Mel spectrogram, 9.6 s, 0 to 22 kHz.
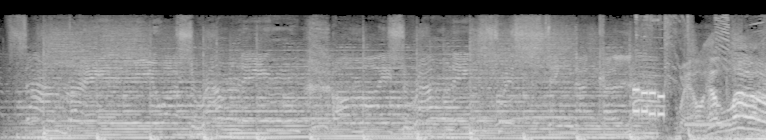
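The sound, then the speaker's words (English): A steady run of telephone keypad tones, beeping one after another in quick stepped succession, loud, with a brief warbling burst near the end and no voices, as a phone number is dialed. “To call into the HR&P listener line, dial 713-780-ESPN. Dial the phone.”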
